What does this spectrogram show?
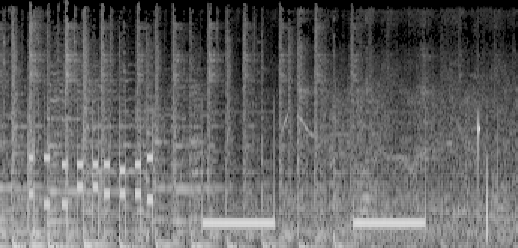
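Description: A rapid run of touch-tone keypad beeps in paired pitches, followed by two long steady ringback tones separated by a pause, clear, with no voices.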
